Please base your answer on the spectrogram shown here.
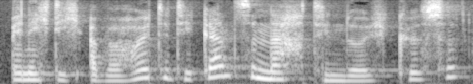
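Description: A woman acting in a 1960s German radio play as a capricious young lover, theatrical and teasing, often drifting into breathy murmurs. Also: fairly high pitch, expressive, brisk, darkish tone. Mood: coquettish, wistful. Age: young adult. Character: dreamy, coquettish, capricious young woman in love.

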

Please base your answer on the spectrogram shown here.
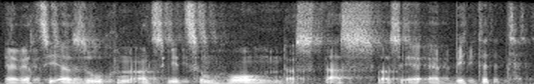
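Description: A stubborn tribune of the people in radio theatre. He speaks slowly and formally in a creaky voice, insisting on his point. The sound is echoey. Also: sits low, animated, heavily acted. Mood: scheming. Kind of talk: classic German radio play. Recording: echoey radio drama studio.

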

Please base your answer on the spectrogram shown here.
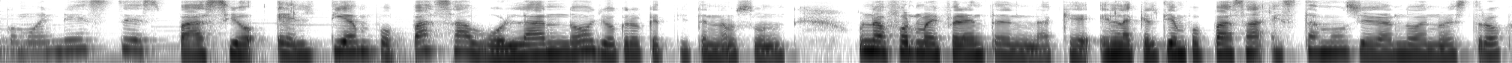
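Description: Mellow Mexican woman hosting radio talk. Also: mid-range voice. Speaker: radio talk show host. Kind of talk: conversational interview hosting.

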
